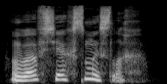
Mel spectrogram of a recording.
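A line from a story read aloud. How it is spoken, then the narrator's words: Snort. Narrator (Russian): хмыкнул я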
